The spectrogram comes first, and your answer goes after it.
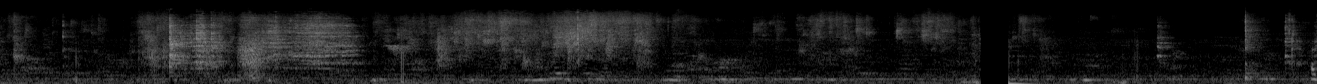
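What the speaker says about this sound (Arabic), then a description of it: "صافي دابا غنسقيو الكسكسو. دابا غادي نسقيو بشويه بشويه." Water poured gradually over Moroccan couscous made with qadid dried meat: close splashing and trickling in uneven bursts, with light clinks of dishes and utensils and a brief dropout.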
